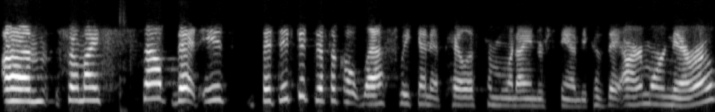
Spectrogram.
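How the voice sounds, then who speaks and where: A high female voice with very wide pitch swings and big swings in loudness. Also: moderate pace. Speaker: cycling advocacy staff, webinar host. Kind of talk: webinar Q&A. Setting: online webinar from a bike shop. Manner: casual, filler-heavy.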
